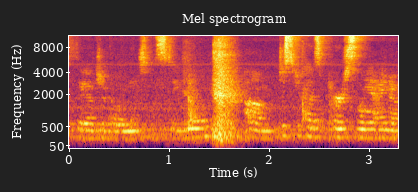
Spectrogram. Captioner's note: chair scraping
